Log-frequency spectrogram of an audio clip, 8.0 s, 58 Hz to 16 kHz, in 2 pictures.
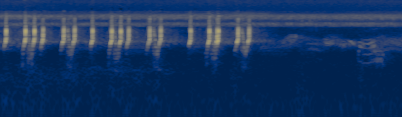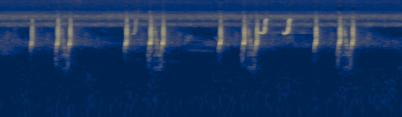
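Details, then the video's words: Morning call of a quail, used for hunting: bursts of crisp two- and three-note chirps, then a short pause and more spaced chirps, with a few thin hooked whistles and a steady high hum. "batair sound for hunting || quail moring sound 2023"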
